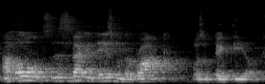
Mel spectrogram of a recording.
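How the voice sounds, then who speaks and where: A lively man in his thirties with a high voice tells a comic story to a big crowd. He is animated, jumps into loud acted quotes and chuckles along. His voice rings around a roomy hall. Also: fast talker. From Cuban family, raised in the US. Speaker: youth event speaker. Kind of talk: comedic storytelling to a live crowd.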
